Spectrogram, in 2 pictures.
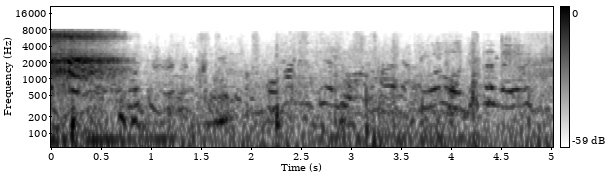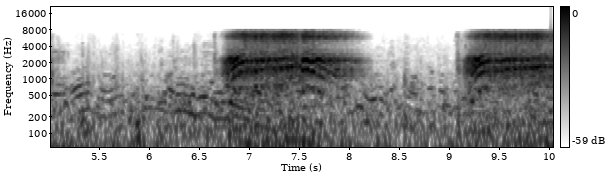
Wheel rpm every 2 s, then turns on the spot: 10, 0, 0, 80, 120.
none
